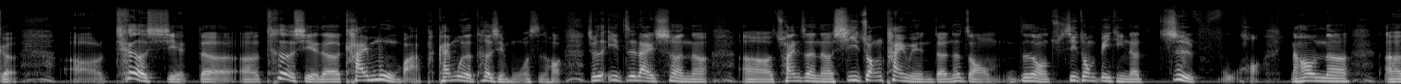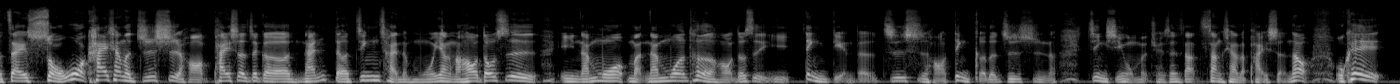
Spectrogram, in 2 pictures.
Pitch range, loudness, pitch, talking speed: 120-170 Hz, -25 LUFS, 135 Hz, 245 characters per minute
